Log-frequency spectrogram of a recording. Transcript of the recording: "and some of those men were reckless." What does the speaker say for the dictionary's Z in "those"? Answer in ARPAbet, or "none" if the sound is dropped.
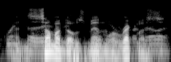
Z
